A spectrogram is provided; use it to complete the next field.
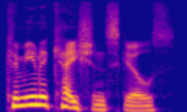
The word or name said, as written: communication skills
